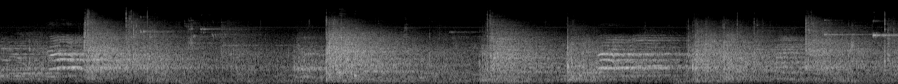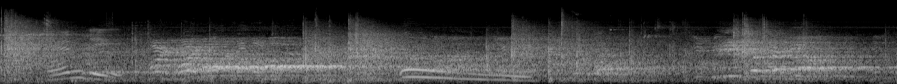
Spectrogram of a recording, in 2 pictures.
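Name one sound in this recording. Players shout in an echoing gym.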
